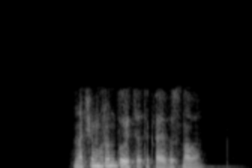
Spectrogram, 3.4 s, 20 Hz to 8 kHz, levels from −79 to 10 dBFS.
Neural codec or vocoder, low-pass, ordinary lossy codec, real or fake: none; 7.2 kHz; AAC, 16 kbps; real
